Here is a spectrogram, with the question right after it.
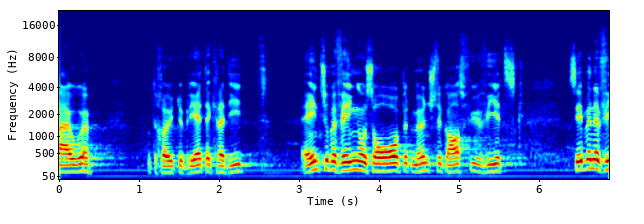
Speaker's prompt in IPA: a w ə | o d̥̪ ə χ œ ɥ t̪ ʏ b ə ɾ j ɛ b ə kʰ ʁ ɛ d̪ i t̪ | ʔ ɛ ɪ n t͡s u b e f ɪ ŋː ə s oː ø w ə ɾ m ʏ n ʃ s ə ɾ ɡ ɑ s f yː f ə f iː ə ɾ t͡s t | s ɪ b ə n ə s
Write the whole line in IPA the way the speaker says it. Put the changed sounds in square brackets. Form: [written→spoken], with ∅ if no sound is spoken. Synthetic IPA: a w ə | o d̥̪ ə χ œ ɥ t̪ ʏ b ə ɾ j ɛ [b→d] ə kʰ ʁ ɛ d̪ i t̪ | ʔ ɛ ɪ n t͡s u b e f ɪ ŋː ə s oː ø [w→b] ə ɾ m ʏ n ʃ [s→t] ə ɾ ɡ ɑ s f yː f ə f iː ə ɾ t͡s [t→k] | s ɪ b ə n ə [s→f]

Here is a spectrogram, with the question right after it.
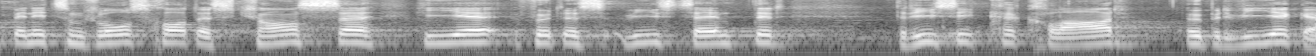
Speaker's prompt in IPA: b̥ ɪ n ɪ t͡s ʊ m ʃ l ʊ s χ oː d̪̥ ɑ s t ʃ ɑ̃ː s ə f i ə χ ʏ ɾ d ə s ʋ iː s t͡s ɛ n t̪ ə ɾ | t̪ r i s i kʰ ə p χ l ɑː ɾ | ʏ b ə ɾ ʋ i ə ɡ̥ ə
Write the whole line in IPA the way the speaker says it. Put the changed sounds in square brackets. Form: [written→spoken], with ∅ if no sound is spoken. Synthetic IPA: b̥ ɪ n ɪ t͡s ʊ m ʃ l ʊ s χ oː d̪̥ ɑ s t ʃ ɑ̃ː s ə [f→h] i ə [χ→f] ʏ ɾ d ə s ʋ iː s t͡s ɛ n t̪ ə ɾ | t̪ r i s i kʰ ə [p→k] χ l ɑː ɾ | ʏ b ə ɾ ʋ i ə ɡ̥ ə

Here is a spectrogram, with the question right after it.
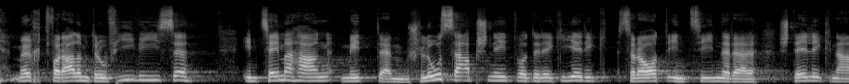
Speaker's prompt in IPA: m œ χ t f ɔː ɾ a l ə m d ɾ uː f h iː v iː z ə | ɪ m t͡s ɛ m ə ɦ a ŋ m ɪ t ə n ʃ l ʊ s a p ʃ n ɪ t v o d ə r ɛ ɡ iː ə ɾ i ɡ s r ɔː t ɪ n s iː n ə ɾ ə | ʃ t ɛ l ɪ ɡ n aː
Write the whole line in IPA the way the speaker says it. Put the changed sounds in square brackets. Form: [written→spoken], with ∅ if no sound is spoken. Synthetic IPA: m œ χ t f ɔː ɾ a l ə m d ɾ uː f h iː v iː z ə | ɪ m t͡s ɛ m ə ɦ a ŋ m ɪ t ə [n→m] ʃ l ʊ s a p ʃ n ɪ t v o d ə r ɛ ɡ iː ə ɾ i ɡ s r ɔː t ɪ n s iː n ə ɾ ə | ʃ t ɛ l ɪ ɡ n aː

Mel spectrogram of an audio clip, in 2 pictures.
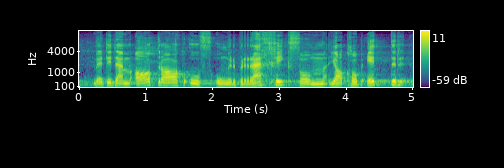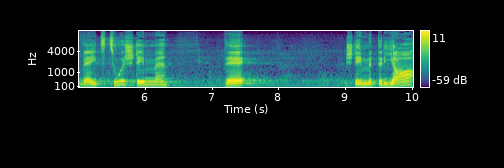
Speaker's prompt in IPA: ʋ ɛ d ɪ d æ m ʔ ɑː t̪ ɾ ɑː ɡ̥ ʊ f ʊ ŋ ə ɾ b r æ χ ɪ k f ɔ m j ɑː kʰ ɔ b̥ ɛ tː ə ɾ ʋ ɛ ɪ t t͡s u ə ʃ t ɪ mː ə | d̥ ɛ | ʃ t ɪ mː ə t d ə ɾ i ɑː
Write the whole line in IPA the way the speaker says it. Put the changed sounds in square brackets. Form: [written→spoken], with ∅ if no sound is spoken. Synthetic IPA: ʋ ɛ d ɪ d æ m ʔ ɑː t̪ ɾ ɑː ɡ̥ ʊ f ʊ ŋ ə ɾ b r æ χ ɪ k f ɔ m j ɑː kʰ ɔ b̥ ɛ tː ə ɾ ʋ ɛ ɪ t t͡s u ə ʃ t ɪ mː ə | d̥ ɛ | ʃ t ɪ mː ə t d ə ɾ [i→j] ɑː

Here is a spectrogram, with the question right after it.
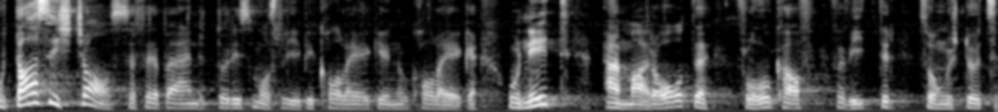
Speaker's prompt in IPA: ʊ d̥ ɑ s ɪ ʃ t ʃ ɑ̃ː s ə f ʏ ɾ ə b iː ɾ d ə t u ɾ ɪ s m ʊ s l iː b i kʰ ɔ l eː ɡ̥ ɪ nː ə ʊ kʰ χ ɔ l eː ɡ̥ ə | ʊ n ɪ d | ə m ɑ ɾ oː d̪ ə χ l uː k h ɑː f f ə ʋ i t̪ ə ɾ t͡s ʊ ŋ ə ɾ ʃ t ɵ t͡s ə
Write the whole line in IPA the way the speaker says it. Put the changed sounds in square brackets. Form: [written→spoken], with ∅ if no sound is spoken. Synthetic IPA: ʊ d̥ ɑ s ɪ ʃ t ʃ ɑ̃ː s ə f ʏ ɾ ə b [iː→æː] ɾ [d→n] ə t u ɾ ɪ s m ʊ s l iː b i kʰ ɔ l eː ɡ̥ ɪ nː ə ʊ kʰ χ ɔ l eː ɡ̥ ə | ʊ n ɪ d | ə m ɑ ɾ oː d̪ ə [χ→f] l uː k h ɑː f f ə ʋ i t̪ ə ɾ t͡s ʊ ŋ ə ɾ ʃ t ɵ t͡s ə

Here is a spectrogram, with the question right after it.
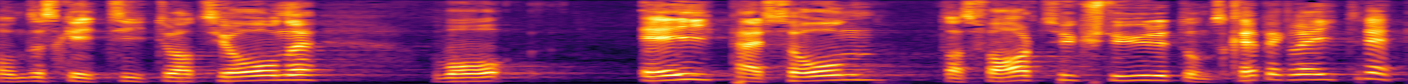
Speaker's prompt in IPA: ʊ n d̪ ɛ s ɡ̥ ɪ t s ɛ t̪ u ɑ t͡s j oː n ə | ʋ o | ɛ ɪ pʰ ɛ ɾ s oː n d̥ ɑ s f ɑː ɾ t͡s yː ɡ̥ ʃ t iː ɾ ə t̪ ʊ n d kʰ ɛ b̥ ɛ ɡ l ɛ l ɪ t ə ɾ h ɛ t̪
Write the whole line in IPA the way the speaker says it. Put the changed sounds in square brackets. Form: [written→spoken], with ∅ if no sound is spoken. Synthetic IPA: ʊ n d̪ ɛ s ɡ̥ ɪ t s [ɛ→i] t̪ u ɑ t͡s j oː n ə | ʋ o | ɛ ɪ pʰ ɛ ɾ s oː n d̥ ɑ s f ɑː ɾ t͡s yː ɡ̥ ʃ t [iː→yː] ɾ ə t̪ ʊ n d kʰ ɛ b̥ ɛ ɡ l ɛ [l→∅] ɪ t ə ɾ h ɛ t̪

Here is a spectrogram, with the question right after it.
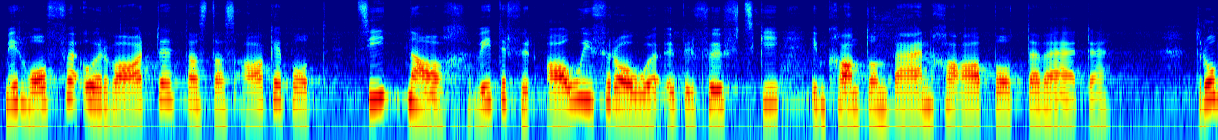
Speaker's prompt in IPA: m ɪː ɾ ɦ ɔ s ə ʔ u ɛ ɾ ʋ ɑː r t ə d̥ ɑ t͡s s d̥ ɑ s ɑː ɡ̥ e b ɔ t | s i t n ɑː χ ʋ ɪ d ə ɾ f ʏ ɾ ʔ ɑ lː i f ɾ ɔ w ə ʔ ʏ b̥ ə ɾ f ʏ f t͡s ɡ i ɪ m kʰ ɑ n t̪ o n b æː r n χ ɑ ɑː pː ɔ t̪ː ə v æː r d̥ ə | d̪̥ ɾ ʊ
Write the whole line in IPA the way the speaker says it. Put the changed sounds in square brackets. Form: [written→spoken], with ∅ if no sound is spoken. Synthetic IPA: m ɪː ɾ ɦ ɔ [s→f] ə ʔ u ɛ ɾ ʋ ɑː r t ə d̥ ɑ [t͡s→∅] s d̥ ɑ s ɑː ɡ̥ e b ɔ t | [s→t͡s] i t n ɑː χ ʋ ɪ d ə ɾ f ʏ ɾ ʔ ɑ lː i f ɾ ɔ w ə ʔ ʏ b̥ ə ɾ f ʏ f t͡s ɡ i ɪ m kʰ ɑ n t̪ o n b æː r n χ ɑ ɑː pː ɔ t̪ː ə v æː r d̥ ə | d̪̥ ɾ ʊ

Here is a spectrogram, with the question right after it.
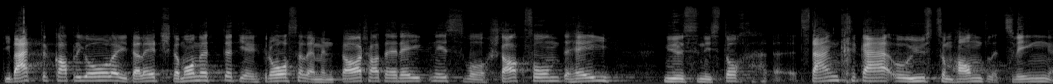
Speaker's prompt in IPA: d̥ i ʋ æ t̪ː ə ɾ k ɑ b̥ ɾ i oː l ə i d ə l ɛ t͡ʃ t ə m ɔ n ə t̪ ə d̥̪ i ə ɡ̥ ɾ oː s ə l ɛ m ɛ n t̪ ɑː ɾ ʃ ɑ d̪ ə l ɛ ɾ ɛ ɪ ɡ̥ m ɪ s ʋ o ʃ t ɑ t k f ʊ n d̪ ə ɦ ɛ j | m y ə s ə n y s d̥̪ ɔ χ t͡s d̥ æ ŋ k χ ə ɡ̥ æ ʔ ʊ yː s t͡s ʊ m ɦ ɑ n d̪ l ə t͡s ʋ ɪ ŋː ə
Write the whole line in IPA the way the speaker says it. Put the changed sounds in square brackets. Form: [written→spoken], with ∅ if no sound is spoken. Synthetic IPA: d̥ i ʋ æ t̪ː ə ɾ k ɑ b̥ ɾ i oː l ə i d ə l ɛ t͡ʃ t ə m ɔ n ə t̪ ə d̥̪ i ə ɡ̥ ɾ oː s ə l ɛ m ɛ n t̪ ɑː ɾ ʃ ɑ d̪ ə [l→∅] ɛ ɾ ɛ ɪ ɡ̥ [m→n] ɪ s ʋ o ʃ t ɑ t k f ʊ n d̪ ə ɦ ɛ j | m y ə s ə n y s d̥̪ ɔ χ t͡s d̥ æ ŋ k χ ə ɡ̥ [æ→æː] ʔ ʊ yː s t͡s ʊ m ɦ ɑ n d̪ l ə t͡s ʋ ɪ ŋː ə

